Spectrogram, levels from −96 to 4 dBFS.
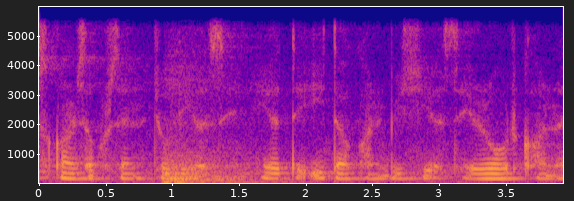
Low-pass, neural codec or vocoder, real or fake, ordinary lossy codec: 5.4 kHz; none; real; none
